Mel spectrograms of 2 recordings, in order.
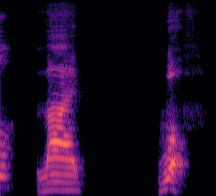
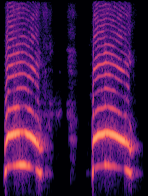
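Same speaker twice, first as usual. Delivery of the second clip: calling out; 11 dB louder than usual. Acted. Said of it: "calling out".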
